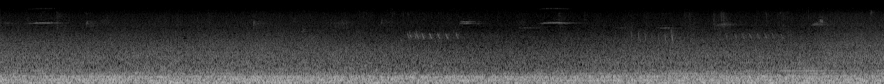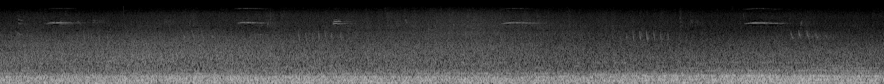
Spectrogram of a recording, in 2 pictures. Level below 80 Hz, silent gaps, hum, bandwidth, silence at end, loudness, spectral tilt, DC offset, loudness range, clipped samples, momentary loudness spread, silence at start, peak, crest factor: -32 dBFS; none; none; 16 kHz; 0 s; -25 LUFS; -6 dB/octave; under 0.1%; 2 LU; under 0.1%; 3 LU; 0 s; -10 dBFS; 14 dB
